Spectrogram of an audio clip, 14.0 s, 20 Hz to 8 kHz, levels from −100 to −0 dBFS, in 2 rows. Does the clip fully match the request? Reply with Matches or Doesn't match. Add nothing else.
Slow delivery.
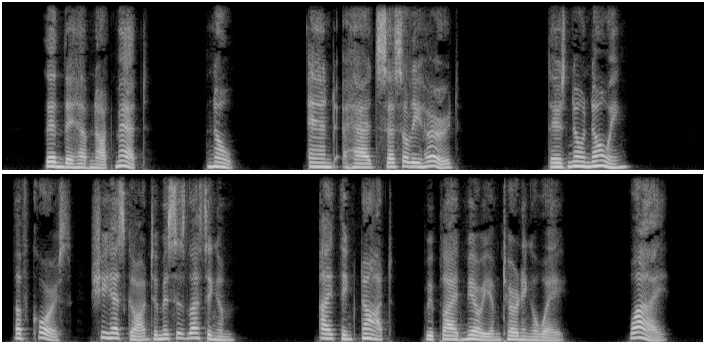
Matches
